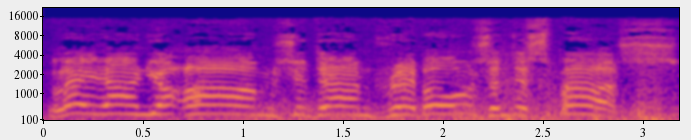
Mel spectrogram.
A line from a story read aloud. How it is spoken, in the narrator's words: Major John Pitcairn, the British commander, shouted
